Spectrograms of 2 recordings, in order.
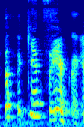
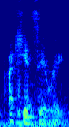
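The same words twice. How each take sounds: First: Laughing through "I can't say it right", higher. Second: Softly muttered, nearly whispered "I can't say it right"; muttered aside. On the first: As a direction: giggle at your own stumble. Laughing at her own mispronunciation. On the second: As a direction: mumble it to yourself, embarrassed. Fumbling the word naivety. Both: Real, not acted.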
